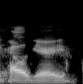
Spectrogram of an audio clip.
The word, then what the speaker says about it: Caligari: And that would be the Italian name to say it. I'm third generation. We say Caligari.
